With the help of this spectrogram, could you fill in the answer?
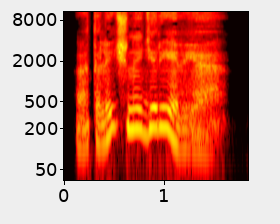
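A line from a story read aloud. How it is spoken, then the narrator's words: Muttering to himself. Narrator (Russian): бормотал себе под нос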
